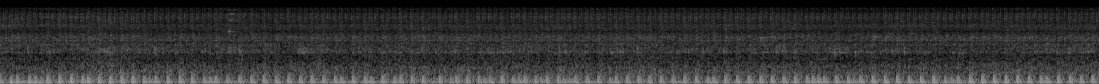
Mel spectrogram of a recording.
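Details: Motorcycle with spark plug always black, cheap carburetor, intake valve loose in guide; air screw opened 1.5 to 3 turns: lazy idle, dull even chug about three beats a second, rpm won't rise crisply — still running rich.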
